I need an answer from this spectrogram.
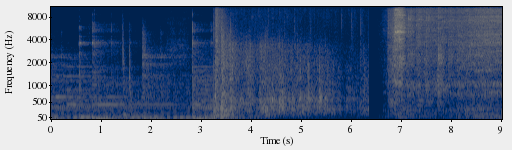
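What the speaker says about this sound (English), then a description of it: "A lightning bolt. It's alive!" Rumbling thunder from a lightning strike in a video game, a loud broadband roll that builds into a heavy crash midway, breaks off to brief silence, then returns with rain-like hiss.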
